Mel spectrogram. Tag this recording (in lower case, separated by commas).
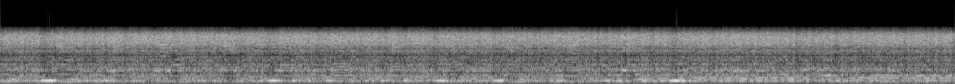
music, guitar, musical instrument, electric guitar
